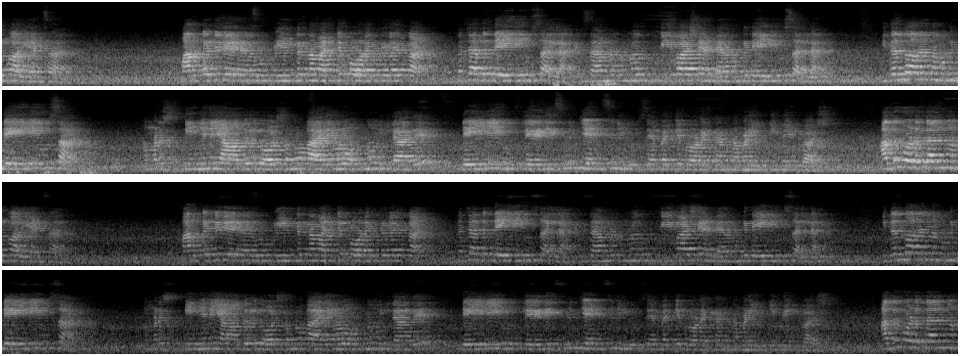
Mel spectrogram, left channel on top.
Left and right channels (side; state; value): right; quieter; 10.2 dB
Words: അറിയാൻ സാധിക്കും. മാർക്കറ്റിൽ വിൽക്കുന്ന മറ്റ് പ്രോഡക്റ്റുകളെക്കാൾ എന്നുവെച്ചാൽ അത് ഡെയിലി യൂസ് അല്ല. എക്സാമ്പിൾ നമ്മൾ ഫീ വാഷ് ഉണ്ട്, നമുക്ക് ഡെയിലി യൂസ് അല്ല. ഇതെന്ന് പറഞ്ഞാൽ നമുക്ക് ഡെയിലി യൂസ് ആണ്. നമ്മുടെ സ്കിന്നിന് യാതൊരു ദോഷമോ കാര്യങ്ങളോ ഒന്നും ഇല്ലാതെ ഡെയിലി യൂസ്, ലേഡീസിനും ജെൻസിനും യൂസ് ചെയ്യാൻ പറ്റിയ പ്രോഡക്റ്റാണ് നമ്മുടെ ഇന്റിമേറ്റ് വാഷ്. അത് കൊടുത്താലും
